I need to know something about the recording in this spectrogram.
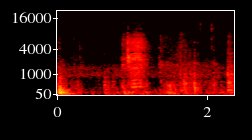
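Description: A brief knock at the start, then faint handling and rustling as a handheld plastic paper punch is fitted over the edge of a small card box.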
